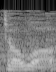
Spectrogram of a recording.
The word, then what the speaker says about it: Jawa: jadi nah yang pertama adalah tulisan Jowo mm -hmm.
